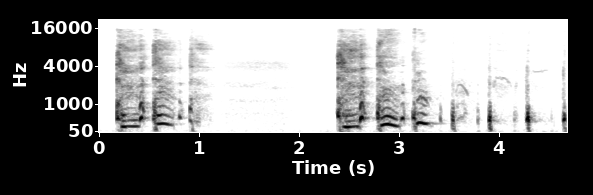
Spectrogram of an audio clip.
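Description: Repeated harsh coughs in two bursts of roughly three and five coughs, with a brief pause between; continuous coughing indoors.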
